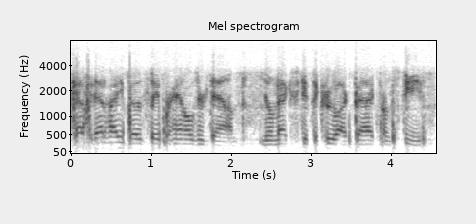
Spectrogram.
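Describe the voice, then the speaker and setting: A man gives procedural spacewalk instructions over a radio link with clear static and clicks. His delivery is quick and stays on a flat, medium pitch. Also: poor audio. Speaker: spacewalk coordinator.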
